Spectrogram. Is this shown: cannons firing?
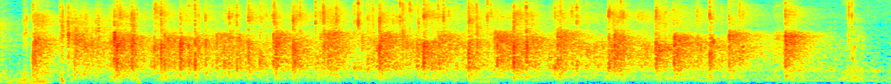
no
